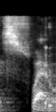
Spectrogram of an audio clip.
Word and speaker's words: Schwagerl: He is Schwagerl. Did I pronounce that right? Yeah, Okay, yeah. awesome. Schwaggle. It Swaggle. rhymes with bagel.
